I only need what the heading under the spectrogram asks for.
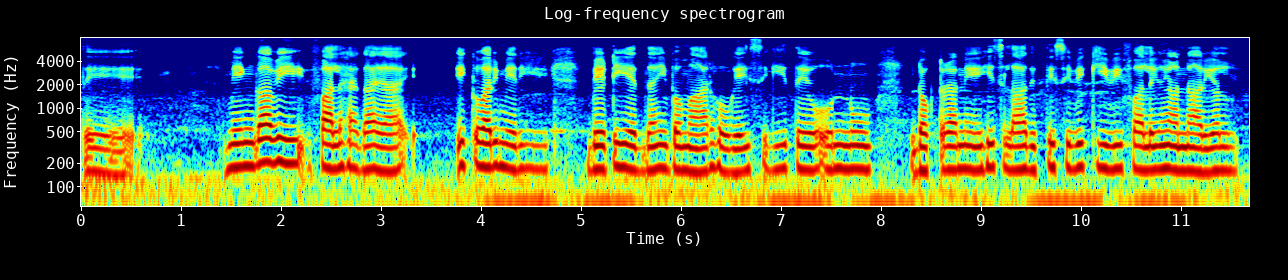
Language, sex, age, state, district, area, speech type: Punjabi, female, 45-60, Punjab, Jalandhar, urban, spontaneous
